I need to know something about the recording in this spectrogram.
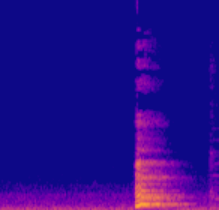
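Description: A woman's short, high-pitched vocal sound, not a word, about one and a half seconds in. It rises sharply at the start and fades within half a second, over a faint low hum.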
